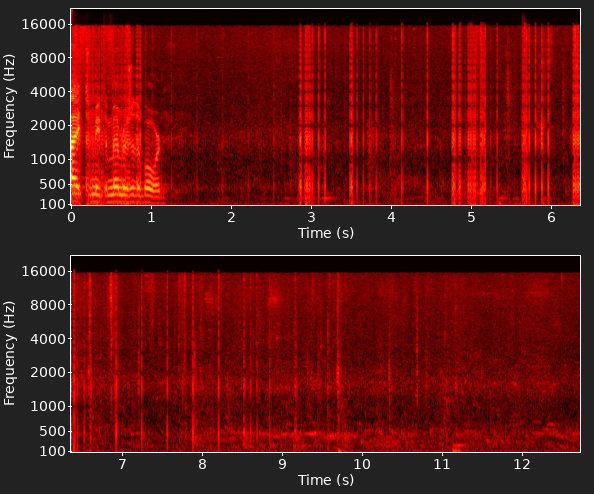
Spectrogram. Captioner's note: group chatter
